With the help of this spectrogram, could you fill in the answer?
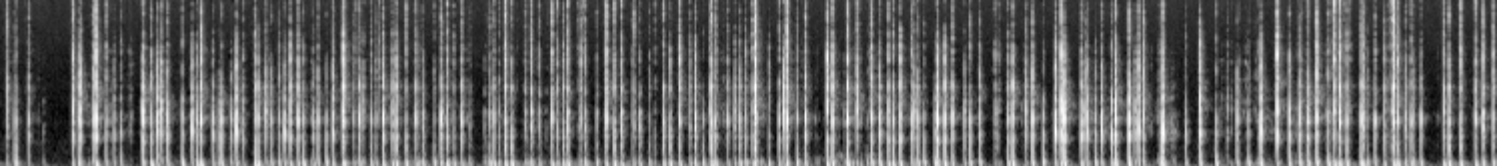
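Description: Long nails tap rapidly on the lid of a flat, hollow cigar box made of light wood. The result is a dense, continuous patter of short, dry clicks and hollow woody knocks with a midrange tone and a soft low thump, each tap dying away almost instantly.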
